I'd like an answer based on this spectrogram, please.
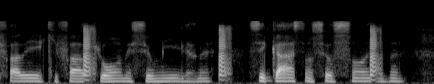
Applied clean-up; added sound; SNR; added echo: neural diffusion model UNIVERSE++.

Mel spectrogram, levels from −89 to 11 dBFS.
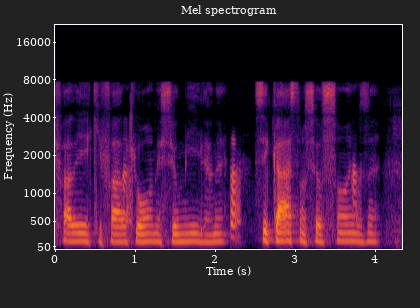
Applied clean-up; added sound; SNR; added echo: neural mask model Resemble Enhance denoiser.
